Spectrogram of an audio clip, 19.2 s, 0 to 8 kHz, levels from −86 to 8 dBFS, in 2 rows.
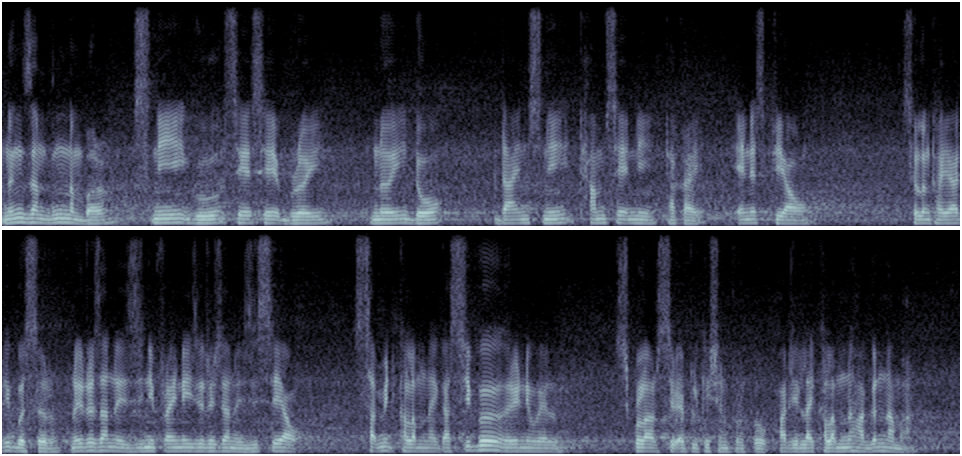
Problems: constant background noise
